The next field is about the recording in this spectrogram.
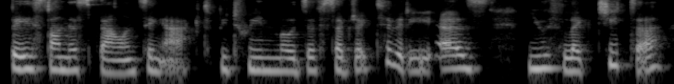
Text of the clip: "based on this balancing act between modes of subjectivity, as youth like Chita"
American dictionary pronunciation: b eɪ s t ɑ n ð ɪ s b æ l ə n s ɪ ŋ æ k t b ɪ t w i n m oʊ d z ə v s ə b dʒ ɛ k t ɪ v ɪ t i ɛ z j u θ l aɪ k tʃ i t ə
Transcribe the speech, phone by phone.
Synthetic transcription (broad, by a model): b eɪ s t n ð ɪ s b æ l ə n s ɪ ŋ æ k t b ɪ t w i n m oʊ d z ə v s ə b dʒ ɛ k t ɪ v ɪ t i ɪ z j u θ l aɪ k tʃ i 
